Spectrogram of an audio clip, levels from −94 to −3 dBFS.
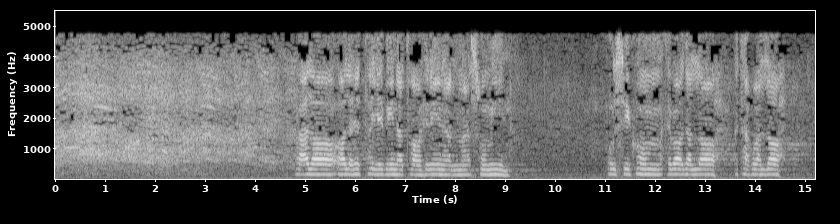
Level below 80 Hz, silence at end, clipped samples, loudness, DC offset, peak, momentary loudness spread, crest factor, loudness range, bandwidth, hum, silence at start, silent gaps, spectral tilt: -50 dBFS; 0 s; under 0.1%; -19 LUFS; 0.2%; -4 dBFS; 18 LU; 16 dB; 5 LU; 5 kHz; none; 0 s; none; -5.5 dB/octave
